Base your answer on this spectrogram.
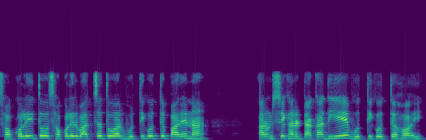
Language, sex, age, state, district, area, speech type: Bengali, female, 18-30, West Bengal, North 24 Parganas, rural, spontaneous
